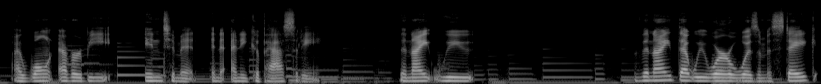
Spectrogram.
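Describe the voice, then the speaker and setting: Woman, stream host, low voice, chatty, reads messages aloud and answers chat. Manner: chatty, reacts aloud and answers viewers by name. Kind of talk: live stream commentary, reading messages aloud.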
